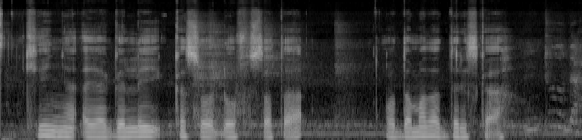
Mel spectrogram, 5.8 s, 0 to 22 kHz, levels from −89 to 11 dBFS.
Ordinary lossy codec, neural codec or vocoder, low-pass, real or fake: none; vocoder, 44.1 kHz, 128 mel bands every 512 samples, BigVGAN v2; none; fake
